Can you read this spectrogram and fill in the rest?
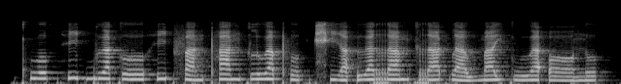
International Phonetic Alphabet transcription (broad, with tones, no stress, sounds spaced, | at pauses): kʰ w o˦˥ k̚ h i˥˩ ʔ b ɯ˥˩ a̯ k oː˧ h i˥˩ ʔ f a˩˦ ŋ pʰ a˥˩ ŋ k l u˥˩ a̯ pʰ o˨˩ k̚ t͡ɕʰ i˨˩ a̯ ʔ ɯ˦˥ a̯ r a˥˩ m k r a˦˥ k̚ l a˩˦ w m a˥˩ j k w u˦˥ a̯ ʔ ɔː˨˩ n o˦˥ k̚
